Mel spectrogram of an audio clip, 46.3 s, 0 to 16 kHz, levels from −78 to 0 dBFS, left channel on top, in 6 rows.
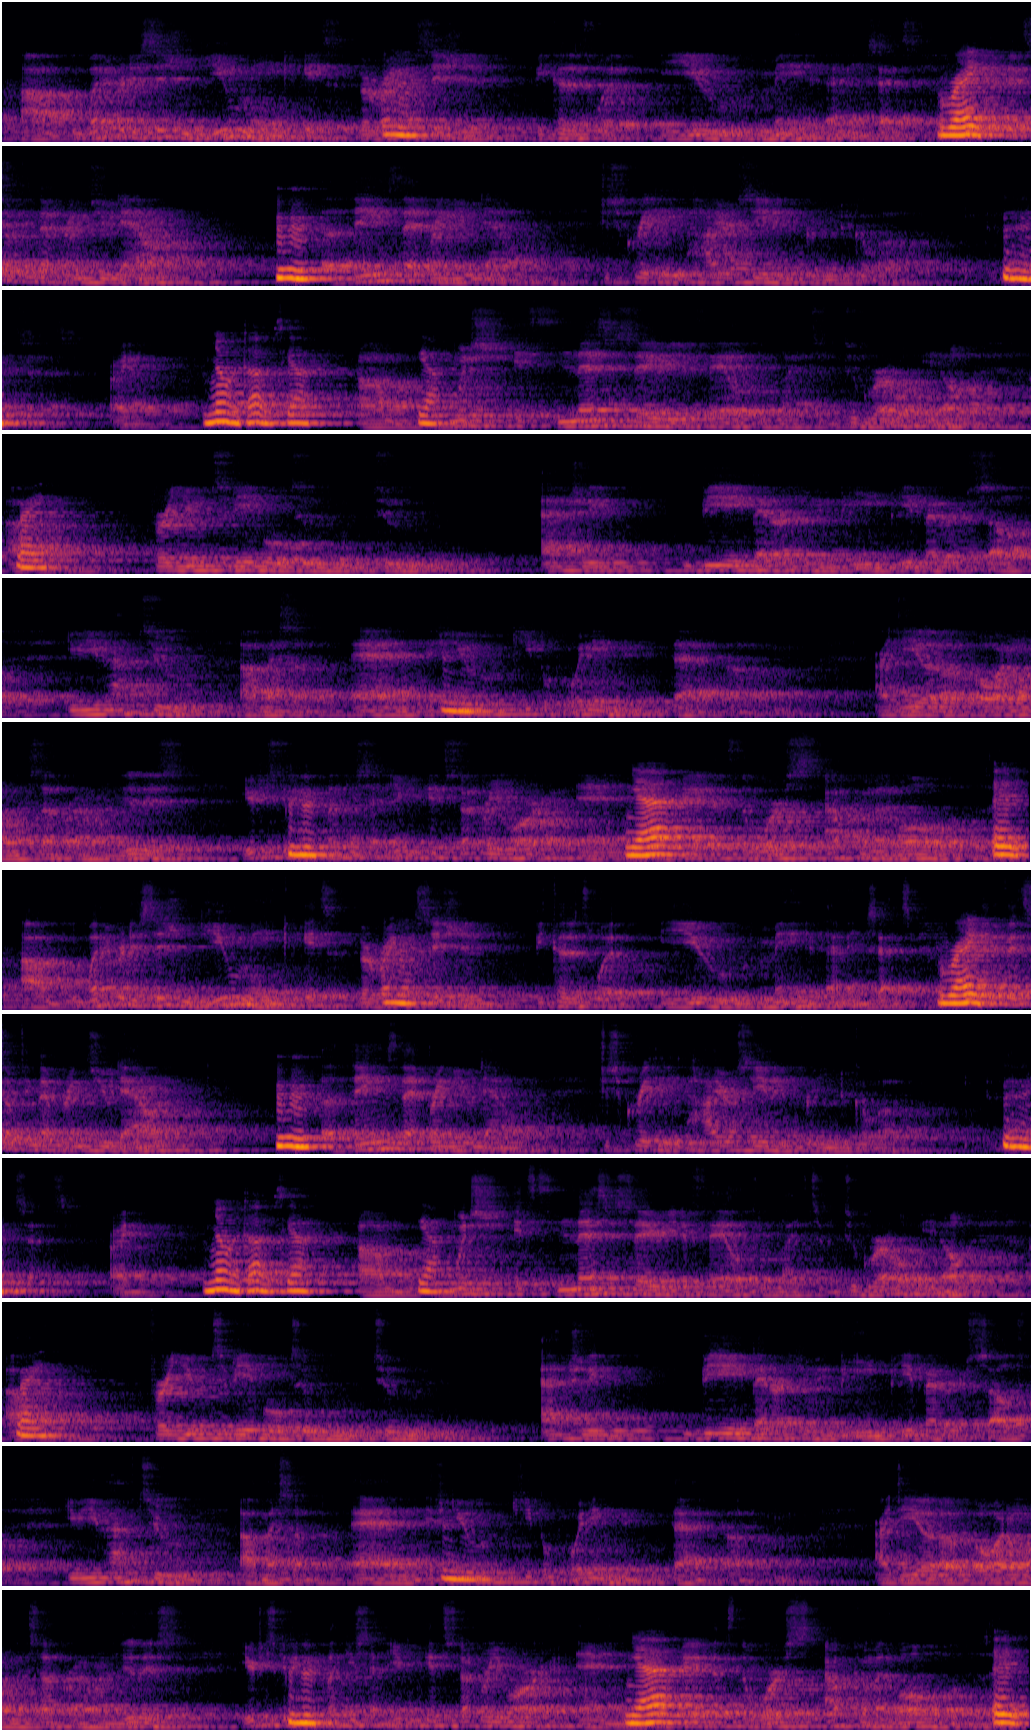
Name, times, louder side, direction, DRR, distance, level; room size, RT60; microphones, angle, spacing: voice 1, 0.0-3.6 4.0-4.6 4.9-9.0 10.1-14.5 15.1-15.7 16.2-16.4 18.1-18.4 18.8-23.6 24.3-26.5 27.2-27.7 28.3-33.2 33.5-36.8 37.4-43.4 43.7-43.8 44.1-46.1, right 1 dB, 25° right, -2 dB, 2.9 m, -38 dB
voice 2, 7.0-7.4 9.8-10.0 15.2-15.5 17.0-17.8 18.6-18.8 23.3-23.5 34.2-34.5 40.7-41.0 43.3-43.6 46.0-46.2, equal, ahead, 4 dB, 0.5 m, -24 dB
11.0 x 10.5 x 9.7 m, 2.6 s
head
